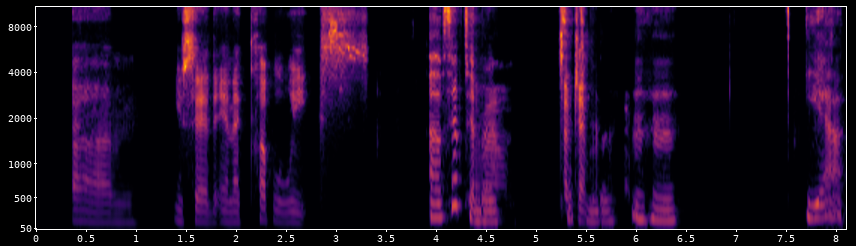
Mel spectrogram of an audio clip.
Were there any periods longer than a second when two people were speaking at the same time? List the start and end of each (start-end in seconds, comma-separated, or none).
none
